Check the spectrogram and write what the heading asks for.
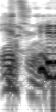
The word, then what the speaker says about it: Antony: It was pronounced Mark Antony. The H is silent. Like the G in lasagna.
